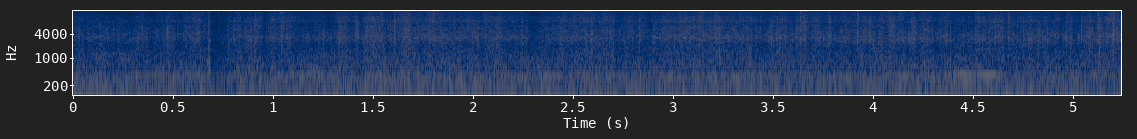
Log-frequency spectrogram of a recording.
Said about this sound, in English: Somebody's riding their lawnmower up and down the street.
